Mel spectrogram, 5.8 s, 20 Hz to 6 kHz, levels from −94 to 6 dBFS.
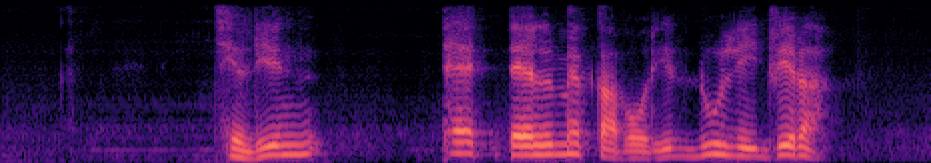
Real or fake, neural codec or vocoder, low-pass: fake; codec, 16 kHz in and 24 kHz out, 0.8 kbps, FocalCodec, streaming, 65536 codes; 5.4 kHz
